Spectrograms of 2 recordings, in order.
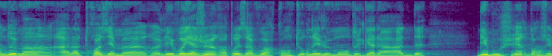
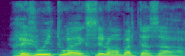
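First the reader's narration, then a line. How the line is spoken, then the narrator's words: Plain. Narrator (French): dit Ben-Hur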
